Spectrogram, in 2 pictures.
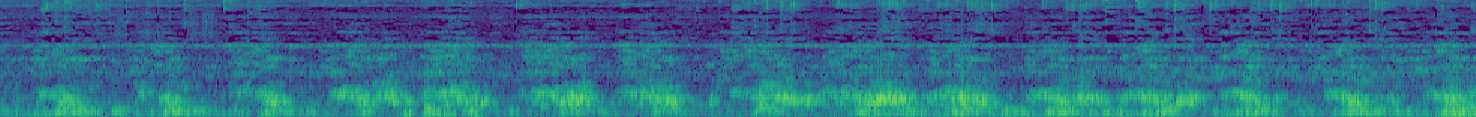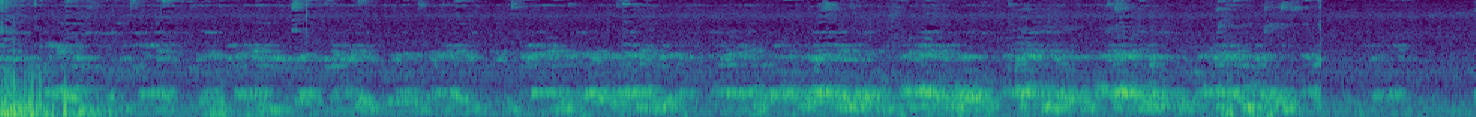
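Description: A woman sings close by in a steady, chanting voice.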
